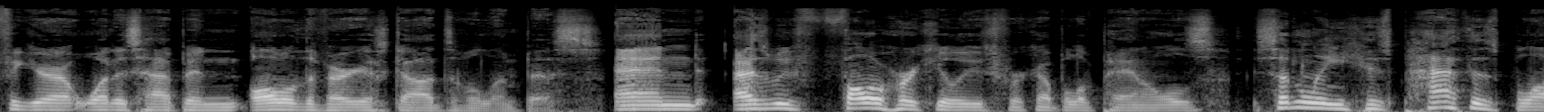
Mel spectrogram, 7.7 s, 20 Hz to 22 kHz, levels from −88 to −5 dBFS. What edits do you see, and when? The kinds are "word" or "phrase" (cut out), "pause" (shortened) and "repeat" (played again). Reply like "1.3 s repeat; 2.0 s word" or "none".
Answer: 1.2 s word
